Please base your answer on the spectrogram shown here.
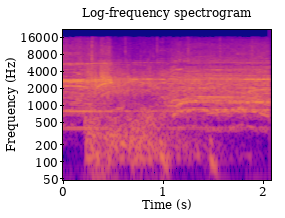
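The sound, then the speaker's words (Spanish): An agitated crowd shouts as a mob goes wild and drags a woman toward it, a dense, loud, continuous roar of many voices yelling at once without letup. “han agarrado a Carla y le están arrastrando hacia la muchedumbre. ¡Se están volviendo locos!”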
